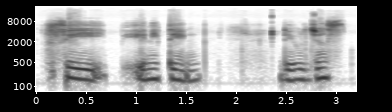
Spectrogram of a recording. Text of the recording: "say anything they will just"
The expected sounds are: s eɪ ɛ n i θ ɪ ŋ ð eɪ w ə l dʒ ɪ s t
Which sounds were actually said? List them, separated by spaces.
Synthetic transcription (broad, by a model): s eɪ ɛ n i t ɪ ŋ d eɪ w ə l dʒ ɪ s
